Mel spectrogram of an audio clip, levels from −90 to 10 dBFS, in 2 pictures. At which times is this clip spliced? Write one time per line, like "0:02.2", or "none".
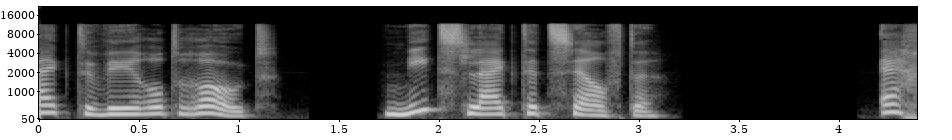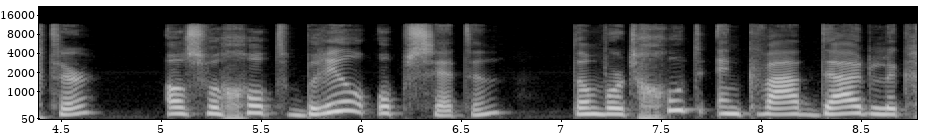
0:01.5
